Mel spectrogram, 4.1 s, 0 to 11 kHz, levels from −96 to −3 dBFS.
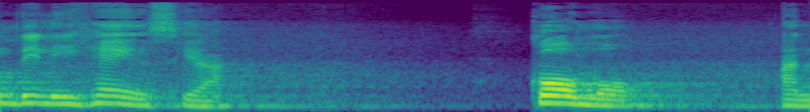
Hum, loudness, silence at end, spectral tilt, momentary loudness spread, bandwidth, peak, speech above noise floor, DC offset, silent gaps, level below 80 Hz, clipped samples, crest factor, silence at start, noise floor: none; -20 LUFS; 0 s; -6 dB/octave; 24 LU; 10.5 kHz; 0 dBFS; 40 dB; under 0.1%; none; -66 dBFS; under 0.1%; 22 dB; 0 s; -60 dBFS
